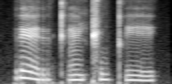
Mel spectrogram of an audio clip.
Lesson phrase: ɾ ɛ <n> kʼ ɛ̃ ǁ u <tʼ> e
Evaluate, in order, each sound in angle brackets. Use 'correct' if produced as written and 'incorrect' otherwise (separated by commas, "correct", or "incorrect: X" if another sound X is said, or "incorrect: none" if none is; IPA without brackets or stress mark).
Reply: incorrect: r, incorrect: kʼ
